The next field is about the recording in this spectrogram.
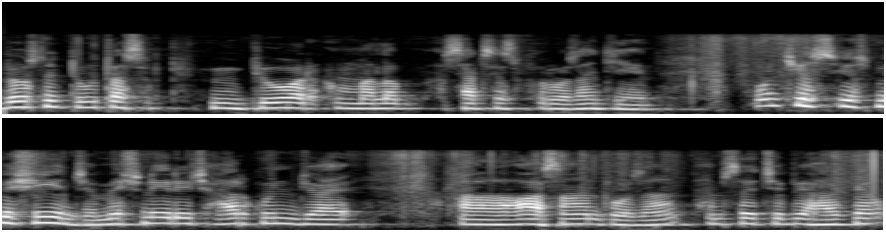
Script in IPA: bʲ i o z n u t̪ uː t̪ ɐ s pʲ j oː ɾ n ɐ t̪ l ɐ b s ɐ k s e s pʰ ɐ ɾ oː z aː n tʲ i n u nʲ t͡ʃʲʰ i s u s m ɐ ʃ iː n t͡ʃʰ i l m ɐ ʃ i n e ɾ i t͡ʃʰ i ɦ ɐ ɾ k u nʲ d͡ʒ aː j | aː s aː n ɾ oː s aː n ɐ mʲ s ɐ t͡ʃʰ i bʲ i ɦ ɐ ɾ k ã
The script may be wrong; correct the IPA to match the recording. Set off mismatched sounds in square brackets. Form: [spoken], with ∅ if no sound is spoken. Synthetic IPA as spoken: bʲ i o [s] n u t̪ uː t̪ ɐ s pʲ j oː ɾ [m] ɐ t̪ l ɐ b s ɐ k s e s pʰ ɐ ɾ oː z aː n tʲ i n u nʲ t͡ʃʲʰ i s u s m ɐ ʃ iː n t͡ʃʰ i [∅] m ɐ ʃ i n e ɾ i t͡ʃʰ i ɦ ɐ ɾ k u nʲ d͡ʒ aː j | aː s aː n ɾ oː [z] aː n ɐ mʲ s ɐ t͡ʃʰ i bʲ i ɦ ɐ ɾ k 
